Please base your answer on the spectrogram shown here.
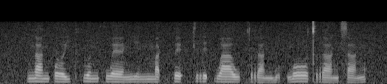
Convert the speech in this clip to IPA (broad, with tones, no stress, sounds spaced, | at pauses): n a˧ n p ɤː˩˦ j pʰ l u˧ n k w ɛː˨˩ ŋ i˩˦ n m a˨˩ k̚ p e˦˥ ʔ k r i˦˥ t̚ w aː˧ w k r a˩˦ n b o˨˩ k̚ m oː˥˩ t r aː˨˩ ŋ s a˩˦ ŋ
